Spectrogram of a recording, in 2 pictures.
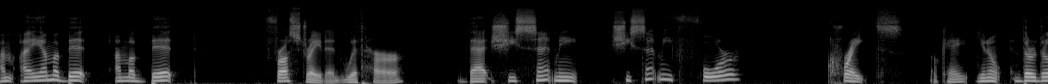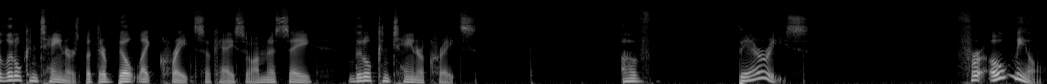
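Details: Real stuttering in an adult male comedian speaking naturally while hosting his own podcast; he says some words are hard for him to say.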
